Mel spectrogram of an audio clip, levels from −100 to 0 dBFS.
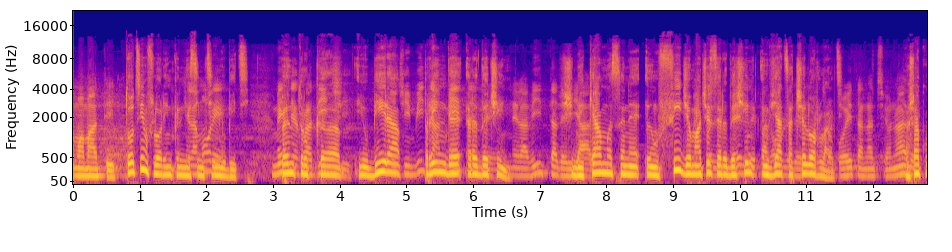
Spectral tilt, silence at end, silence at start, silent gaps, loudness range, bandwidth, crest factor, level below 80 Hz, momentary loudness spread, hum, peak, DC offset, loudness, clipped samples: -5.5 dB/octave; 0 s; 0 s; none; 2 LU; 12 kHz; 12 dB; -46 dBFS; 12 LU; none; -2 dBFS; under 0.1%; -14 LUFS; under 0.1%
